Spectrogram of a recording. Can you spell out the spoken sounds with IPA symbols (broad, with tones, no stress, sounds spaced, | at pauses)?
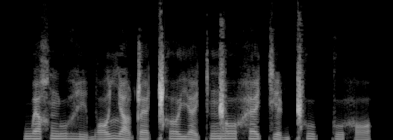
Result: w ɛ˦ χ ŋ u˦ ɦ i˧˩˧ b ɔ˨˥ ʎ a˧˩˧ ʈ ɛ˨˥ ǁʰ ɤ˦ j ɛ˧˩˧ c ŋ͡ǁ o˦ h ɛ˦ c i˧˩˧ ɖ ǁʰ u˦ kː u˦ h ɔ˨˥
